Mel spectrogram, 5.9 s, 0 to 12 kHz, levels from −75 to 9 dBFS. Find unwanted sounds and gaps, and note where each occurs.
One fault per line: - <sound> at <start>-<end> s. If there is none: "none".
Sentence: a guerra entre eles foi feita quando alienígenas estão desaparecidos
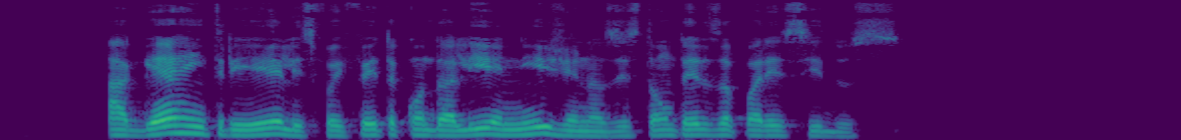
none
